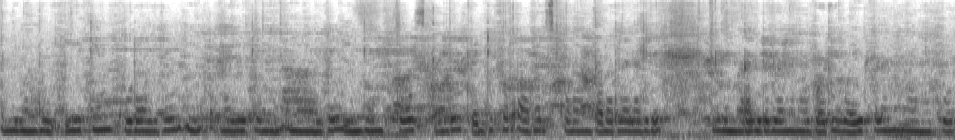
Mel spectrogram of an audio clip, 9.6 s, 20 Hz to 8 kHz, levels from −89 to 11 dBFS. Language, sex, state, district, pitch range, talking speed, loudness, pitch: Kannada, female, Karnataka, Bijapur, 220-235 Hz, 140 wpm, -14 LUFS, 225 Hz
